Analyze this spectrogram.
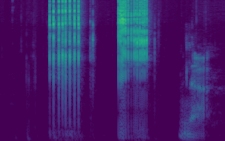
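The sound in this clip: An action figure's ratcheting shoulder joint is worked: three short bursts of rapid, gritty clicks separated by brief silences.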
